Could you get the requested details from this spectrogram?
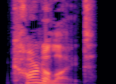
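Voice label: "carnallite", British English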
